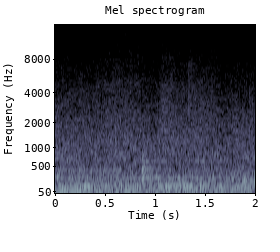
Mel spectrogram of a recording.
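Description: Steady low background rumble of room noise, with no distinct event.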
